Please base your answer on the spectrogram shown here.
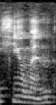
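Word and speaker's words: Hughman: and it was by a human 08 or you could say zero eight I guess a human zero eight but human is spelled h-u-g-h-m-a-n it's a guy's last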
